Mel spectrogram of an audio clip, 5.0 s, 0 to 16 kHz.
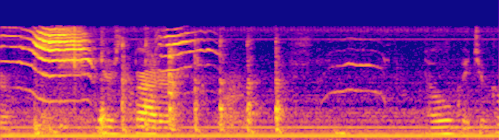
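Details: High, thin kitten mews from little kittens on 13 May 2017: a sharp falling cry, a second quavering one, then a softer arched mew, about three or four calls over a low electrical hum with faint voices.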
